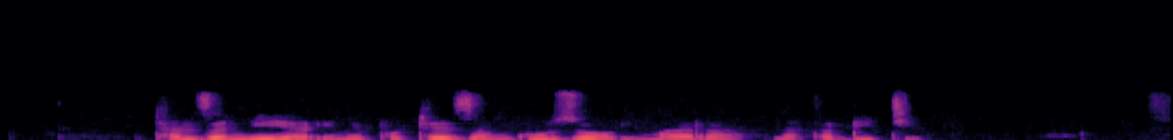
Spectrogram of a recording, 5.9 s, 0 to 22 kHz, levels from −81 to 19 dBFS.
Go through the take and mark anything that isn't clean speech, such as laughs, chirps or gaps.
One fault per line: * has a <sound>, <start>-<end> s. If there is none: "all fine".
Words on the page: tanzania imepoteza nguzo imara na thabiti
all fine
